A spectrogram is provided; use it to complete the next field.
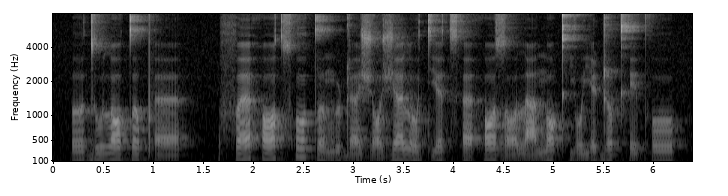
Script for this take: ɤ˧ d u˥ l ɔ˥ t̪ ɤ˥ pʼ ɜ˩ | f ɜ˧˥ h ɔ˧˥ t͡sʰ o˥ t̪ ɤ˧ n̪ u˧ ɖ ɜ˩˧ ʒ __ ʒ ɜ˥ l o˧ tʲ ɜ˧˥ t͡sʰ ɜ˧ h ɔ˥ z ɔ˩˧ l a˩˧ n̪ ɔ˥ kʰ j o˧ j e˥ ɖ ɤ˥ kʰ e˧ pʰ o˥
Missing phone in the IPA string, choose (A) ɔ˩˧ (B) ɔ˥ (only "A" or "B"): A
